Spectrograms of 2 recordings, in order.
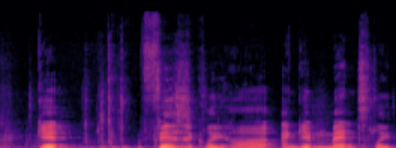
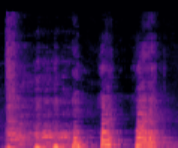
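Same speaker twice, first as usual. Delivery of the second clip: high laugh; 4 dB louder than usual. Real, not acted. Laughing at pal.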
